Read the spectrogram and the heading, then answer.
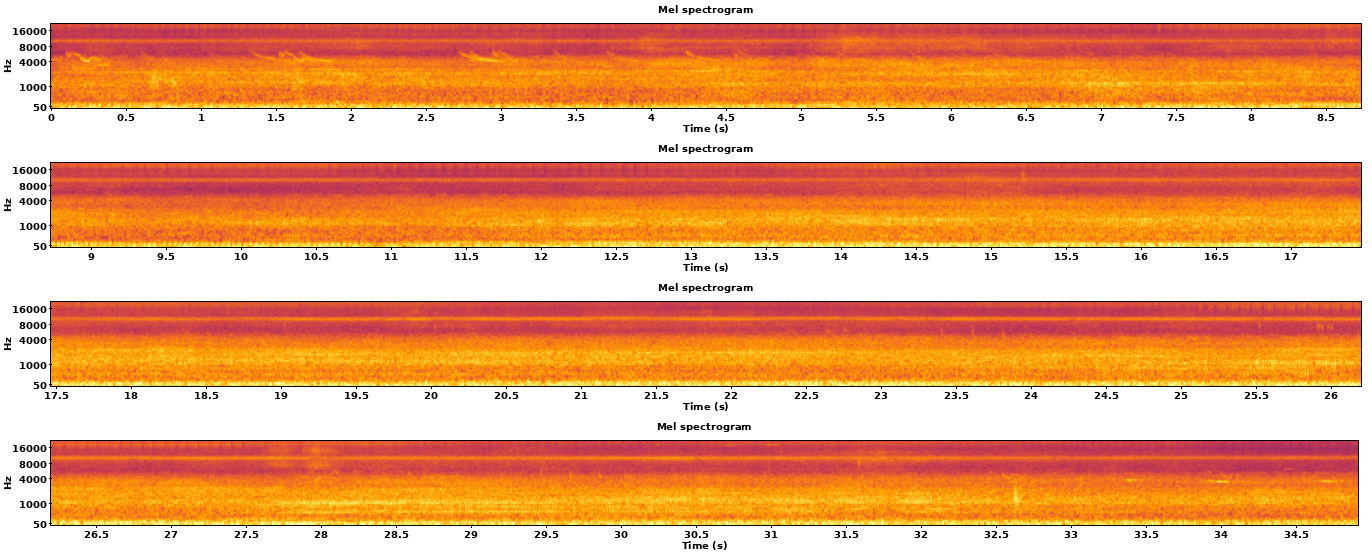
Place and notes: traffic sound, the train runs through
